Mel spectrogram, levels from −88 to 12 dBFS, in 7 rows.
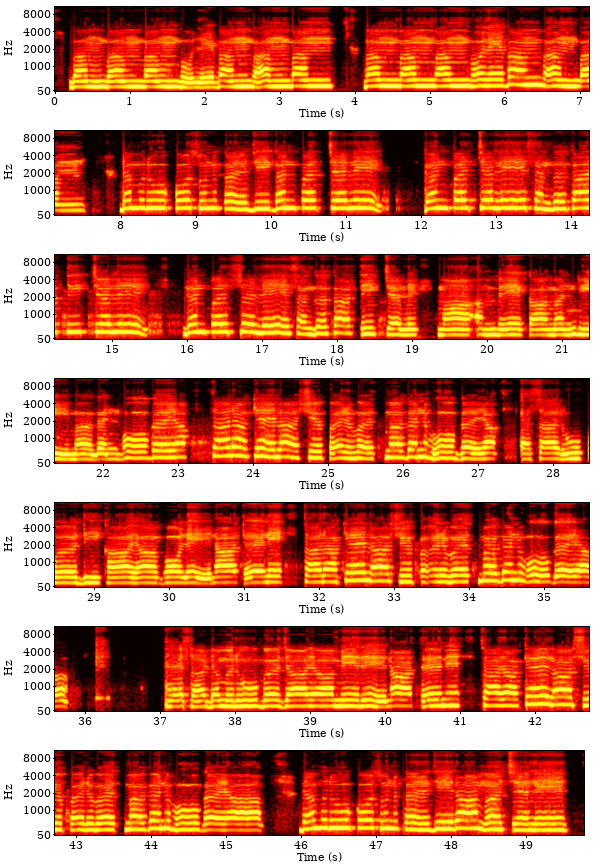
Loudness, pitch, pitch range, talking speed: -9 LUFS, 240 Hz, 225-295 Hz, 90 wpm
